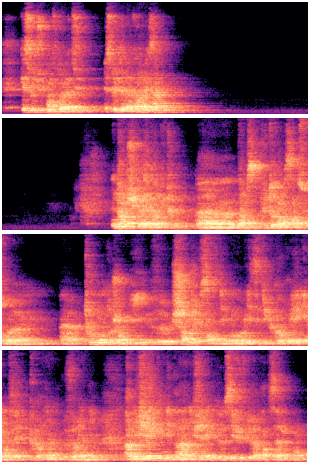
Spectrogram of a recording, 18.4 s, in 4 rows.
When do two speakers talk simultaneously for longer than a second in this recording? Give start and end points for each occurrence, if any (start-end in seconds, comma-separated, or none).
none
